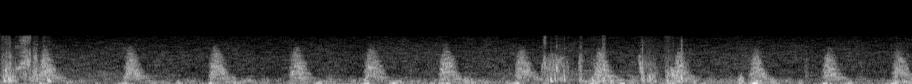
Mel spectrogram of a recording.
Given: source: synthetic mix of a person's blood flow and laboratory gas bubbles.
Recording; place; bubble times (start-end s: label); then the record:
Doppler ultrasound of blood flow; subclavian vein
0.01-0.54 s: bubbles
5.41-5.69 s: bubbles
5.78-5.86 s: bubbles
5.90-6.11 s: bubbles
6.37-6.59 s: bubbles
6.63-6.90 s: bubbles
From the record:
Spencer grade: 2 (many but less than half of the cardiac periods contain bubble signals, singularly or in groups); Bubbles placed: anywhere in the cardiac cycle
